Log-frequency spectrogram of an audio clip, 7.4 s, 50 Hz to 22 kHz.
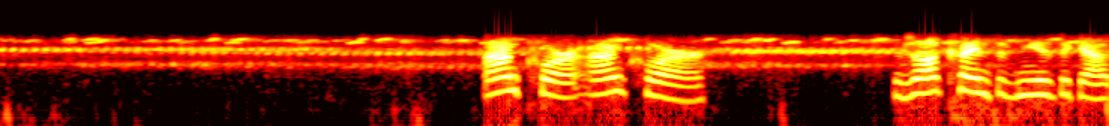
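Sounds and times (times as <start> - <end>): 
several tree frogs trilling at night: 0.0 - 7.3
speech: 3.2 - 4.8, 6.0 - 7.3.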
